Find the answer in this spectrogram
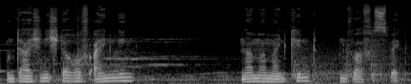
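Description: An actress playing a grieving Armenian massacre survivor who testifies in a radio drama courtroom, plainly, solemnly and with measured words. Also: female voice, very deep voice, steady tone, over music. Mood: grave, sorrowful.

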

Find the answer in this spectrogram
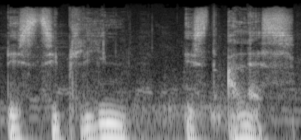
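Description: An actor as the measured, dry narrator of a satirical radio play, reading scripted literary prose. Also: male voice, rumbling low, steady tone, darkish tone, faint music behind.

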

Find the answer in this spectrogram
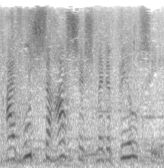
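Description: An actress playing a brisk, sardonic pub landlady with a Netherlands Dutch accent and a mocking manner in a radio play. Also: fairly high pitch, animated, lightly acted. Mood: wry. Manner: wry, mocking, colloquial. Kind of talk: radio comedy-drama acting. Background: music.

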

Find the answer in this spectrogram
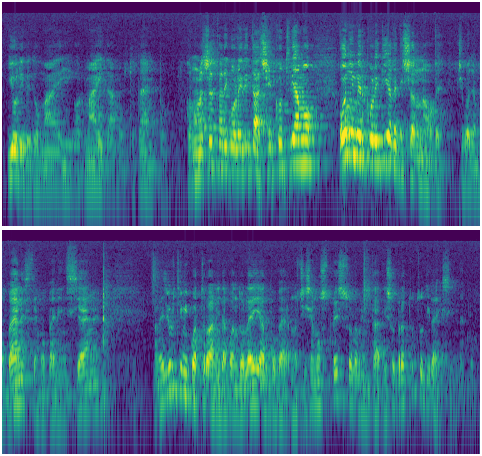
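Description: A man's voice: medium pitch, very animated, moderate pace, darkish tone, natural voice. An actor playing a shrewd, evasive male president of an association, dry and non-committal, bargaining smugly in a naturalistic radio drama. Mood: calm, calculating. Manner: dry, non-committal, answering with pointed questions. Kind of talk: naturalistic Italian radio theatre acting. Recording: echoey room, distant mic, faint noise.

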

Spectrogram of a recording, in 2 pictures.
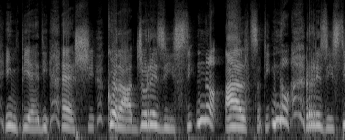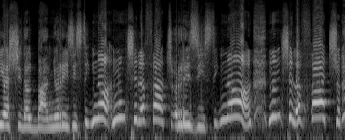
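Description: An actress playing a desperate, ravenous young woman full of self-loathing, in a feverish, obsessive theatrical monologue for radio. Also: high-pitched. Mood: strained, desperate. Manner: feverish, obsessive, incantatory repetition.

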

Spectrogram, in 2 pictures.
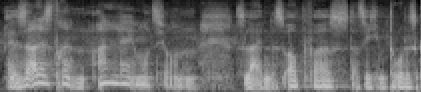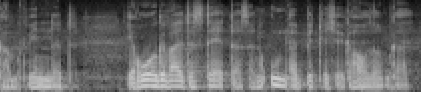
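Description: An actor playing a pushy, grandiose and excitable TV producer in a German radio play. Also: male voice, normal speed, creaky. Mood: grandiose pitching. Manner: grandiose sales-pitch talk, emphatic. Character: slick sensationalist TV producer, pushy, easily panicked man.

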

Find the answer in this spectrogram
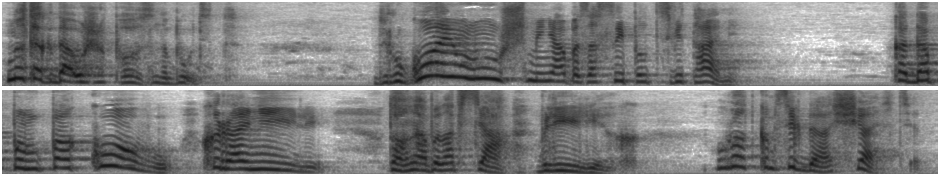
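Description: An actress playing a fretful, vain wife in a radio comedy sketch, pestering, pouty and sorry for herself. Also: female voice, on the high side, big pitch swings, a little slow, breathy edge, heavily acted. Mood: pouty, self-pitying. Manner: pestering, pouty, self-pitying. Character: fretful, vain wife needling husband with morbid questions.

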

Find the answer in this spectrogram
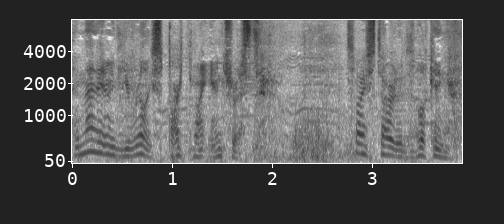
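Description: A man's voice: a little high, animated, brisk. A middle-aged man hosting a podcast, talking in a conversational, personal way. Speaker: podcast host. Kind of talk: conversational podcast monologue and interviewing.

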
